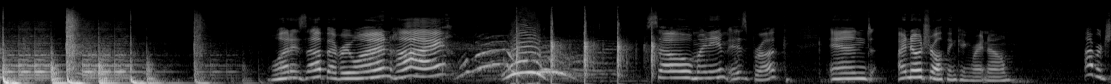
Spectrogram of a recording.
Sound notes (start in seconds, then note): 4.5 audience cheering; 4.9 audience clapping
